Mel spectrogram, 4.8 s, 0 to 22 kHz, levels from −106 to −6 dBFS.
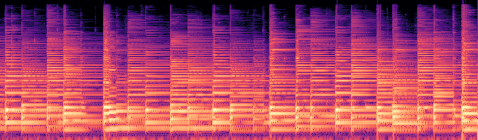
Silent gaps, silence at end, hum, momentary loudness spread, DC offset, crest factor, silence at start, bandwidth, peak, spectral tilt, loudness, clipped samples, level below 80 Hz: none; 0 s; none; 4 LU; under 0.1%; 14 dB; 0 s; 17 kHz; 0 dBFS; -2 dB/octave; -13 LUFS; under 0.1%; -52 dBFS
